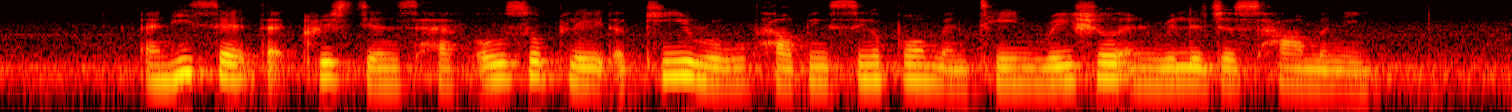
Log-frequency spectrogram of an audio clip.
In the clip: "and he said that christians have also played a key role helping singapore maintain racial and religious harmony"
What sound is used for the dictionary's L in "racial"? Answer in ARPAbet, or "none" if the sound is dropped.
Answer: L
